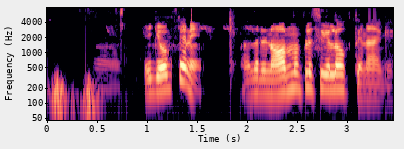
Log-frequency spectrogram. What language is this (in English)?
Kannada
